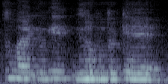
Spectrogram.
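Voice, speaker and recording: A woman's voice: fairly high pitch, little pitch movement, racing, dark tone. A woman from North Korea, the guest speaker at a Q&A, speaking firmly and emphatically. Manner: emphatic, firm. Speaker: guest speaker, former nurse. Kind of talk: speaking Korean at a Q&A through an interpreter. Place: university lecture hall. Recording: echoey hall from far off.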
